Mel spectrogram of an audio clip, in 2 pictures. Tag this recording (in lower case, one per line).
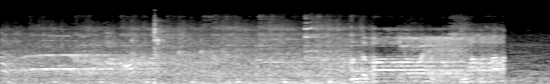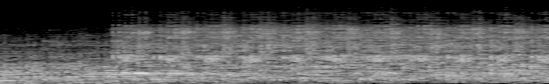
speech
inside a public space
music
